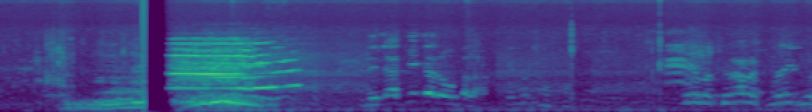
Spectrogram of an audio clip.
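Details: A Sahiwal-Jersey cross cow gives one loud, short moo of about a second that swells and then falls away. People talk nearby both before and after the call.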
